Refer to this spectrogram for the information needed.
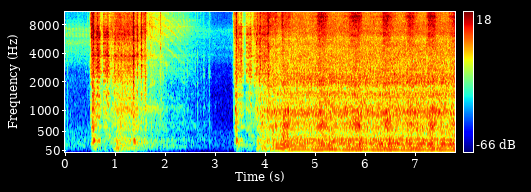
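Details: Boat engine first start after a new manifold was installed, run on ear muffs for about 10 minutes. A failed crank, then it runs with an uneven, lumpy beat. Ignition timing is off and the carb needs rebuilding; oil is still water-free.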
